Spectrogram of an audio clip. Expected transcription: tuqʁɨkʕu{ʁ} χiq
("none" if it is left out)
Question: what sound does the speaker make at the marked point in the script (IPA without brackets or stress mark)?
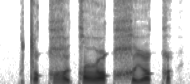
q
